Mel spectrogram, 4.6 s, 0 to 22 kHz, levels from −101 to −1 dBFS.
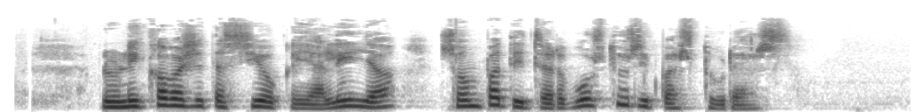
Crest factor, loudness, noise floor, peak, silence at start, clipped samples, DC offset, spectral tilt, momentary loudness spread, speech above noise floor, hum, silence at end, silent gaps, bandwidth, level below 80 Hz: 20 dB; -26 LUFS; -76 dBFS; -8 dBFS; 0.5 s; under 0.1%; under 0.1%; -5.5 dB/octave; 11 LU; 50 dB; none; 0.65 s; none; 11 kHz; -76 dBFS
